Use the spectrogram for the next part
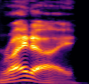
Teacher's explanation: in right eye, there's no pause. The T in right immediately links to the vowel in I. That's catenation.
